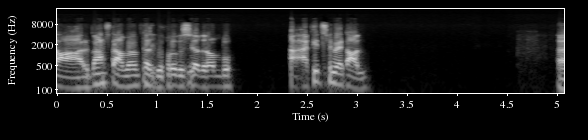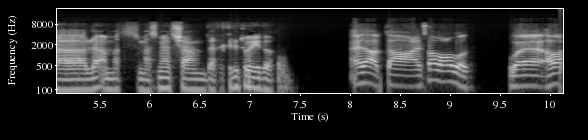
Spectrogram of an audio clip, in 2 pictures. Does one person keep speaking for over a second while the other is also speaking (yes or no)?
no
